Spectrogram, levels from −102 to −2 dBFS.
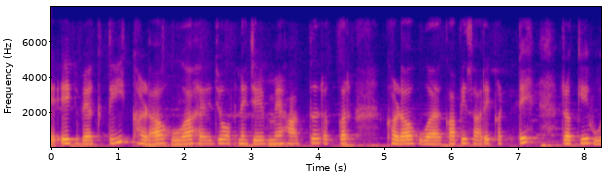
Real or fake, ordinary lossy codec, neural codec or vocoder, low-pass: real; none; none; 7.2 kHz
